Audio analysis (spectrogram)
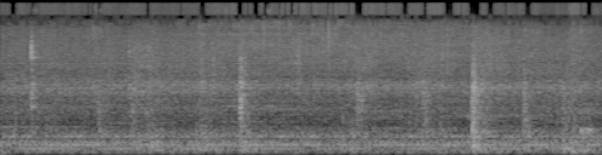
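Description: Fajita meat fries in a skillet that is too small for it. The sizzle is steady and crackling, with a few sharp pops and ticks, and no voice is heard.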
